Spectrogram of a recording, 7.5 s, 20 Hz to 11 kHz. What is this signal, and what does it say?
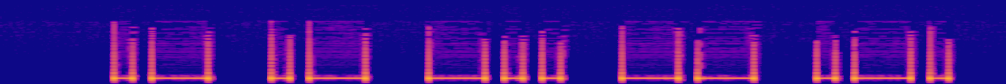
Morse code, heard as a keyed tone, about 8 wpm, 800 Hz. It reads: AADMR
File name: CW / DET / 1 6 1500C S C 8wpm 5219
